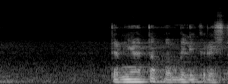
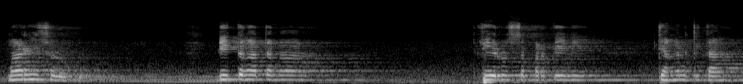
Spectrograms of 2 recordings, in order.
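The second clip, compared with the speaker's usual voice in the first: raised, ringing pulpit voice; fervent preaching; 12 semitones higher than usual. Acted. Preacher urging his brothers and sisters, fervent preaching. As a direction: preach it out to the congregation with rising fire.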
